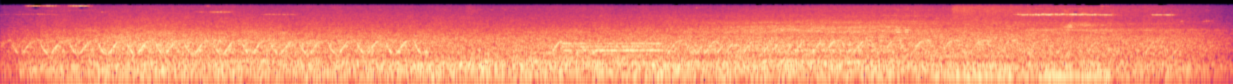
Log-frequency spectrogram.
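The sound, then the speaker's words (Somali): Ambulance sirens wail over steady traffic rumble on city streets in Mogadishu as ambulances carry many wounded soldiers to hospitals after a suicide attack near the airport, the siren tone continuous and partly masked by the noise. “waa dhawaaqa gaadiidka ambalaasta ee dabulayay dhaawacyada ciidamada faraha badan”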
